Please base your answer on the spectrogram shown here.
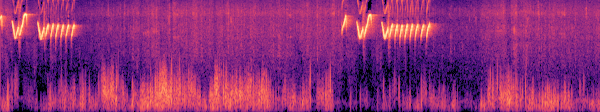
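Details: Gacor cinereous tit, song with wingko fill-in: two bursts of high slurred notes, each followed by a rapid chattering trill, over loud low rumbling background noise.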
